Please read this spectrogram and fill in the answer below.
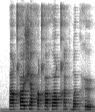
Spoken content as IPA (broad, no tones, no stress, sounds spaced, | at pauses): a qʰ ʉ ʃ a h ɵ qʰ u h o qʰ ẽ k b ɐ k h ʉ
